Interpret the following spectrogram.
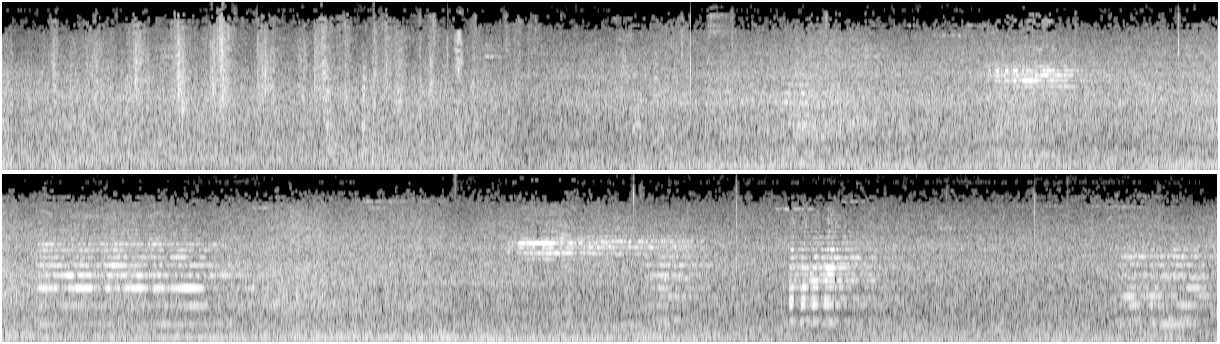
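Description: City street traffic: a low engine drone with several car horn honks, one held for about two seconds midway and shorter ones before and after.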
